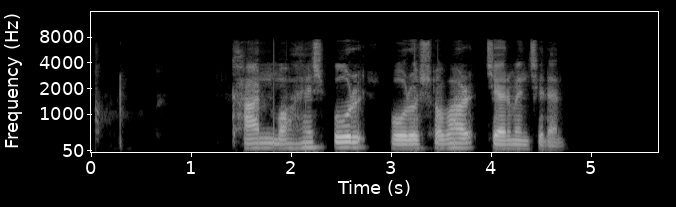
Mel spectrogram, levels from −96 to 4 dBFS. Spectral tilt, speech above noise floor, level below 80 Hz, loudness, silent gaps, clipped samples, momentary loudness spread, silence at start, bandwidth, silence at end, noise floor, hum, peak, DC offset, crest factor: -5.5 dB/octave; 46 dB; -68 dBFS; -31 LUFS; 0.58-0.62 s, 0.79-1.12 s, 1.19-1.24 s, 2.37-2.42 s, 2.91-2.98 s, 3.87-3.93 s; under 0.1%; 10 LU; 0.05 s; 7.8 kHz; 0.95 s; -77 dBFS; none; -14 dBFS; under 0.1%; 20 dB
